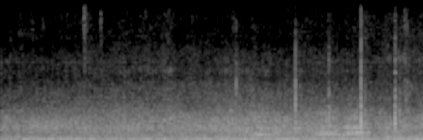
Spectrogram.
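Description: Steady outdoor city noise: a constant hum of traffic, with faint distant voices near the end.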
